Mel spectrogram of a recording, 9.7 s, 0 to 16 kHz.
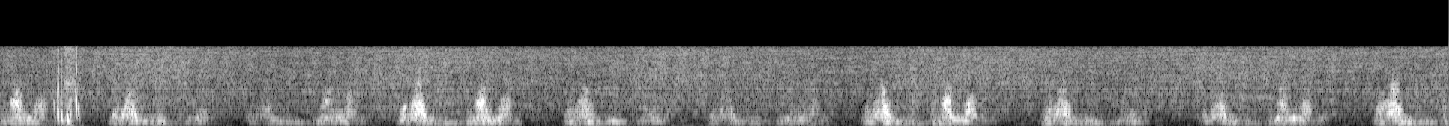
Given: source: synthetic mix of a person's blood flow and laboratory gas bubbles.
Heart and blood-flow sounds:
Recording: Doppler ultrasound of blood flow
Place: precordium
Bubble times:
0.36-0.57 s: bubbles
From the record:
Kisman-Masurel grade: 213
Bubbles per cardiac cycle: several, 3 to 8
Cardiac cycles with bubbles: 1 to 10%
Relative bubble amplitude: loud (0.450 to 0.775)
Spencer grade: 1 (occasional bubble signal discernible with the cardiac motion signal, with majority of cardiac periods free of bubbles)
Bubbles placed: anywhere in the cardiac cycle

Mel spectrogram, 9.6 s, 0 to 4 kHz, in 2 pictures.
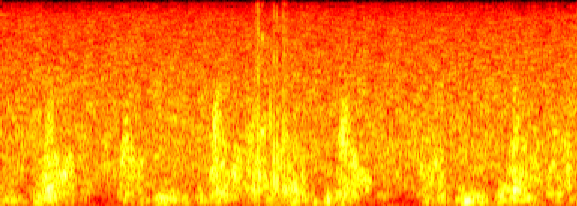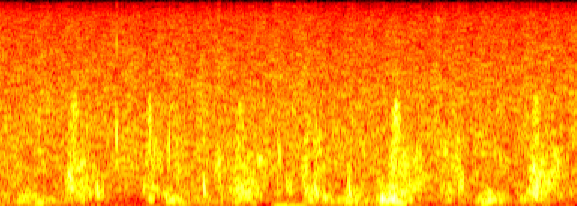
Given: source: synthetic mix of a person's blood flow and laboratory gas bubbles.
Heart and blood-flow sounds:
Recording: Doppler ultrasound of blood flow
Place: precordium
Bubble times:
2.09-2.55 s: bubbles
5.58-5.71 s: bubbles
5.73-5.81 s: bubbles
6.02-6.13 s: bubbles
6.17-6.37 s: bubbles
6.46-6.67 s: bubbles
7.07-7.49 s: bubbles
7.65-7.77 s: bubbles
From the record:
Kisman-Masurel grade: 222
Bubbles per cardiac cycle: several, 3 to 8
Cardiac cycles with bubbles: 10 to 50%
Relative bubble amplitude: moderate (0.250 to 0.450)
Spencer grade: 2 (many but less than half of the cardiac periods contain bubble signals, singularly or in groups)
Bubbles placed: only in the low amplitude regions of the cardiac cycle

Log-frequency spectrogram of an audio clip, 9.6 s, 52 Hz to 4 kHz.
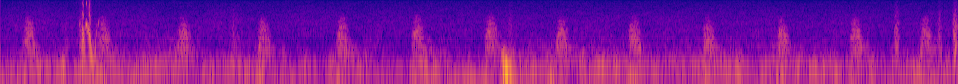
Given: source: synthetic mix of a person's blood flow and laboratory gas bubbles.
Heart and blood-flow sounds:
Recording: Doppler ultrasound of blood flow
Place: subclavian vein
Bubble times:
0.76-0.99 s: bubbles
From the record:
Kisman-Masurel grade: 113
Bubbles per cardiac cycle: 1 to 2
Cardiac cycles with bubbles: 1 to 10%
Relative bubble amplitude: loud (0.450 to 0.775)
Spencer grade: 1 (occasional bubble signal discernible with the cardiac motion signal, with majority of cardiac periods free of bubbles)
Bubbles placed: anywhere in the cardiac cycle

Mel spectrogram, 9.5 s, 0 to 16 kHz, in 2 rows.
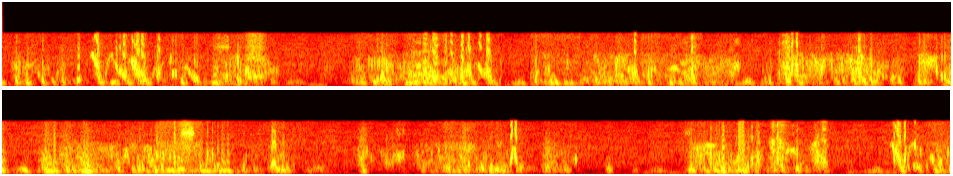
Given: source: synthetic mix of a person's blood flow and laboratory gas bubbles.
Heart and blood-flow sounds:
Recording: Doppler ultrasound of blood flow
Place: precordium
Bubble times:
0.05-1.41 s: bubbles
1.72-2.50 s: bubbles
2.64-3.70 s: bubbles
3.79-4.79 s: bubbles
4.92-6.22 s: bubbles
6.52-7.38 s: bubbles
7.44-7.66 s: bubbles
7.76-7.82 s: bubbles
8.12-8.90 s: bubbles
9.15-9.49 s: bubbles
From the record:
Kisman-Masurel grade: 444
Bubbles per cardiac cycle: continuous sound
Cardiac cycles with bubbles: 100%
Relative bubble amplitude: maximal (0.775 to 0.999)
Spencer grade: 4 (maximum detectable bubble signal sounding continuously throughout systole and diastole of every cardiac period, and overriding the amplitude of the normal cardiac signals)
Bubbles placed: only in the low amplitude regions of the cardiac cycle

